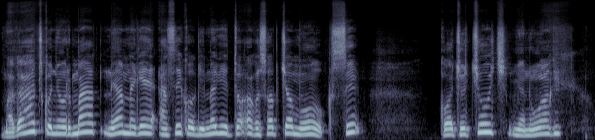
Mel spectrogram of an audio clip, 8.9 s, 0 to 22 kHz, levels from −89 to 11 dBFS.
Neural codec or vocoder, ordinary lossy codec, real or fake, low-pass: codec, 44.1 kHz, 7.8 kbps, Pupu-Codec; none; fake; none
